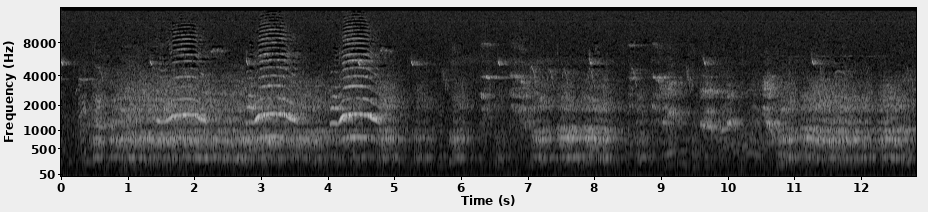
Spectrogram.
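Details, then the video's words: Male Grevy's zebra Kahlfani crying at Los Angeles Zoo while a female comes to see. Three wheezy, arching harmonic cries come roughly every second and a half, then a steady murmur of background voices continues. "Grevy Zebra Kahlfani crying and his daughter グレビーゼブラ カルファニの鳴き声と娘"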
